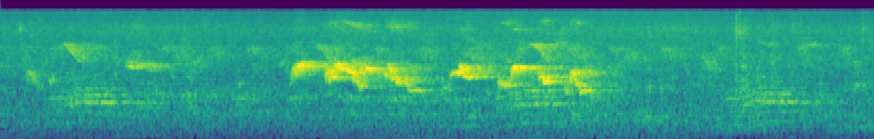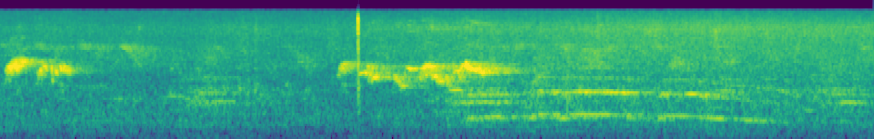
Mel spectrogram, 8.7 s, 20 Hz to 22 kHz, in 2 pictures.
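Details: Red-whiskered bulbul used as a decoy bird while trapping at Ba Thá on 17 December 2016, singing quickly with changing phrases: short bubbly warbled bursts in clusters, with pauses between groups, over a steady hiss of outdoor background noise.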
